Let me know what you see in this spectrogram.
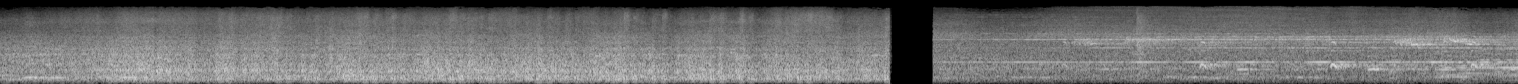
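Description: Keihan 3000-series electric commuter train passing close, its wheels running over the rails of a junction. After a short break the same train sounds at a platform as it pulls away, with steady high tones over the running noise.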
